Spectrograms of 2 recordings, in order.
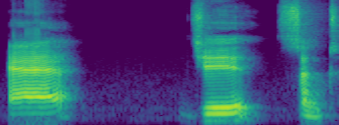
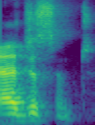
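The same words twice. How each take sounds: First: Very slow, loud a... je... sent for adjacent; repeat-after-me adjacent, a-je-sent; syllable-by-syllable model. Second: Adjacent run together as a-je-sent; quick whole-word adjacent, d silent; joined-up pronunciation. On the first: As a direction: break adjacent into three, no d. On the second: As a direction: say adjacent in one go with no d. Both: Shown as a demonstration. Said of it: "উচ্চারণ করুন আমার সাথে".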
